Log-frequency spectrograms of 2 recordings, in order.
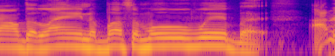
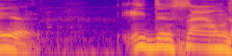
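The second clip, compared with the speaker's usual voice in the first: ordinary talk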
